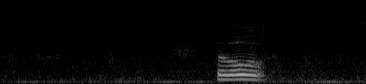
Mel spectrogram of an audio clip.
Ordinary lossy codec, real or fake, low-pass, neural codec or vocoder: none; fake; 7.2 kHz; codec, 16 kHz, 1 kbps, X-Codec, WavLM features, trained on Multilingual LibriSpeech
